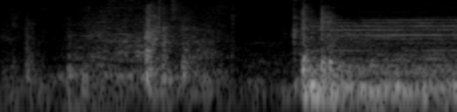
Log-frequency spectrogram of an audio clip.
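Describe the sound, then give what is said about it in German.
Motorized whirring of a TV lift sliding a television up out of a cabinet, beginning with a few soft knocks before a steady, moderately loud electric motor whine takes over. “Es kommt ein Fernseher aus dem Fenster gefahren.”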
